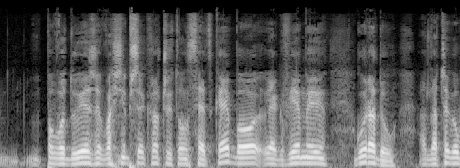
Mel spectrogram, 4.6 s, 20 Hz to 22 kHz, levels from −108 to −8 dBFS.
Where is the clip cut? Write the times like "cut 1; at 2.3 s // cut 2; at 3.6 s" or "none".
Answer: cut 1; at 3.5 s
